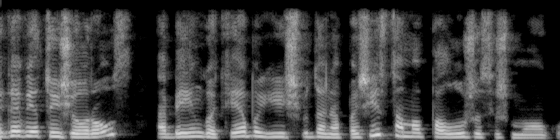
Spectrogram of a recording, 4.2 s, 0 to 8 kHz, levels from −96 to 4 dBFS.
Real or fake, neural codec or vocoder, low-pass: fake; vocoder, 24 kHz, 100 mel bands, Vocos; 7.2 kHz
